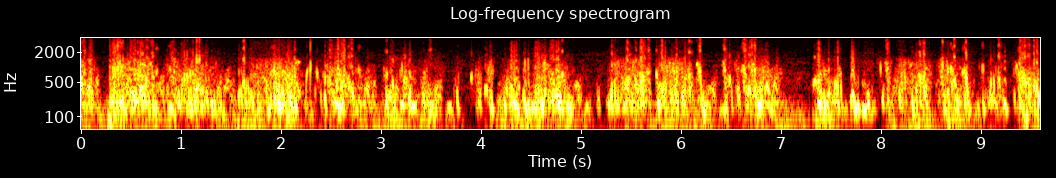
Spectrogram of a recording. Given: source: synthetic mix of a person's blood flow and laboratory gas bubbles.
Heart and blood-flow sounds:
Doppler ultrasound of blood flow; precordium
0.00-0.22 s: bubbles
0.30-0.79 s: bubbles
0.85-1.45 s: bubbles
1.55-2.87 s: bubbles
3.02-3.62 s: bubbles
3.74-3.83 s: bubbles
3.89-4.18 s: bubbles
4.22-4.97 s: bubbles
5.16-5.23 s: bubbles
5.26-5.74 s: bubbles
5.76-6.28 s: bubbles
6.41-7.05 s: bubbles
7.30-7.66 s: bubbles
7.68-8.95 s: bubbles
8.99-9.60 s: bubbles
From the record:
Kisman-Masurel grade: 444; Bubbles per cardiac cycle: continuous sound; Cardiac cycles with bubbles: 100%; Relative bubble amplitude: maximal (0.775 to 0.999); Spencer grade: 4 (maximum detectable bubble signal sounding continuously throughout systole and diastole of every cardiac period, and overriding the amplitude of the normal cardiac signals); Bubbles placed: anywhere in the cardiac cycle

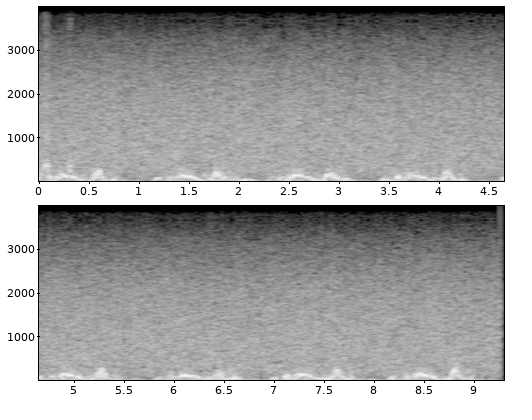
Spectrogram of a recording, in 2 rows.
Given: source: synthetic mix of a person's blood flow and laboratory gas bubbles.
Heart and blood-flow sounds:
Doppler ultrasound of blood flow; precordium
0.02-0.16 s: bubbles
0.33-0.39 s: bubbles
From the record:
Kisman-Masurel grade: 113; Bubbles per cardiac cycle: 1 to 2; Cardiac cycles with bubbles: 1 to 10%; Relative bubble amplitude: loud (0.450 to 0.775); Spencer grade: 1 (occasional bubble signal discernible with the cardiac motion signal, with majority of cardiac periods free of bubbles); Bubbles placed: only in the low amplitude regions of the cardiac cycle

